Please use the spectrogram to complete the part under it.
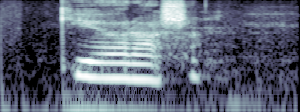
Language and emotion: Russian, neutral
